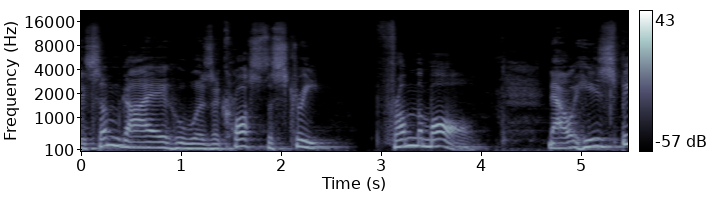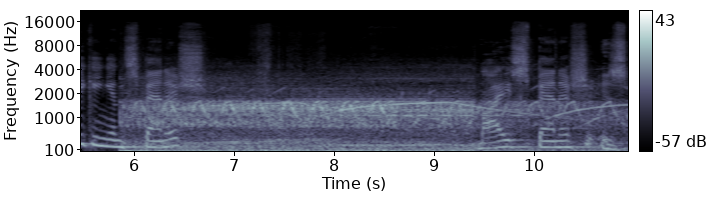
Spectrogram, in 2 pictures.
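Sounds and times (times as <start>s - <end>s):
speech: 0.0s - 4.0s, 4.7s - 7.4s, 9.5s - 10.9s
heavy low rumble of traffic or engine noise: 5.9s - 10.9s
police car sirens wailing: 5.9s - 10.9s.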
